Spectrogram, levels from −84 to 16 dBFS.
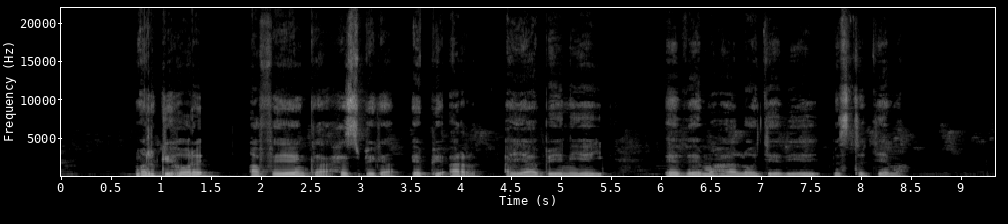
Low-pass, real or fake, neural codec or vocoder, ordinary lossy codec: none; real; none; none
